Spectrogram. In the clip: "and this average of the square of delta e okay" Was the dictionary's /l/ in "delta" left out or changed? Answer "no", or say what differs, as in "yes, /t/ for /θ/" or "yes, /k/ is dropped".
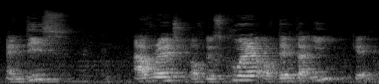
yes, /l/ is dropped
